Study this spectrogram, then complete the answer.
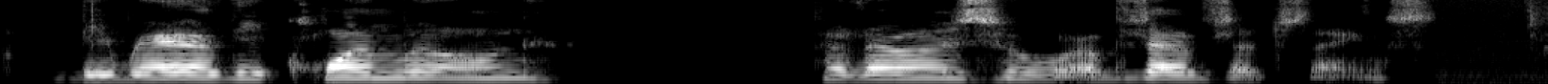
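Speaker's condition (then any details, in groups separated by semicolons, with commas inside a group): Cerebral palsy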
